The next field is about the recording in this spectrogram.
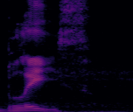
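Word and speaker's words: Blaidd: He pronounced his name Blathe, not Blade, but Blathe. I think it's another Irish thing, maybe.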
